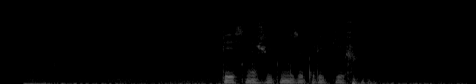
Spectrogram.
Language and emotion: Russian, neutral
